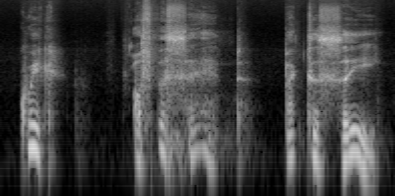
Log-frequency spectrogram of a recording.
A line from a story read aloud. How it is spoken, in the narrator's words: cried the snail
